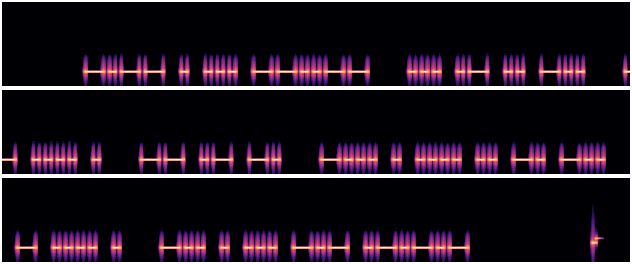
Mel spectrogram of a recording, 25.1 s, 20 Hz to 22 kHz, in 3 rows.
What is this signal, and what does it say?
Morse code, heard as a keyed tone, about 15 wpm, 700 Hz. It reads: YES, SAID THE MAN BEHIND THE DESK.
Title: A Sound Of Thunder 15wpm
